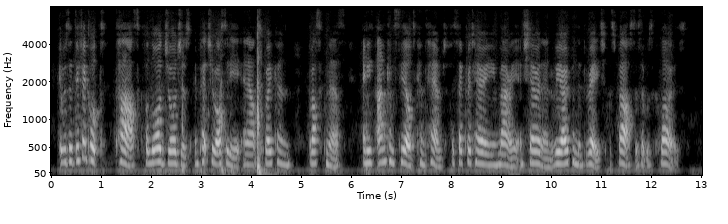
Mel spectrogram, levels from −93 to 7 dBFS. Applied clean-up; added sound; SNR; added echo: none; none; none; none.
